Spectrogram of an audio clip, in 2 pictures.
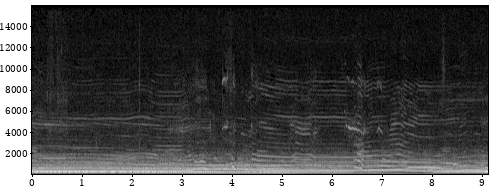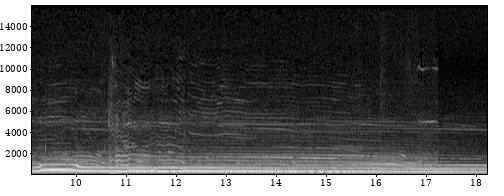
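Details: A pack of wolves howling in jungle: several long, overlapping, steady voices held at different pitches, some bending down and up, with brief yips cutting in. The chorus swells louder midway.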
